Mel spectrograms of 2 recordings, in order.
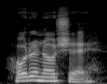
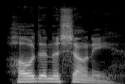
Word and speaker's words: Haudenosaunee: Yes, because I found out how to pronounce it. Haudenosaunee.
